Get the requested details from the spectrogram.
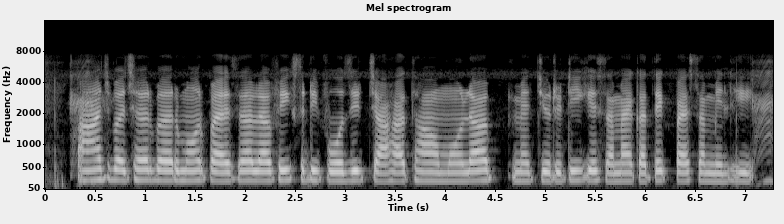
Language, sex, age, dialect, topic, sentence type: Chhattisgarhi, female, 18-24, Eastern, banking, question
